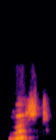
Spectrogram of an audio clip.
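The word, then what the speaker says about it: ouest: So the pronunciation is west only, but the spelling is O-U-E-S-T, west.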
